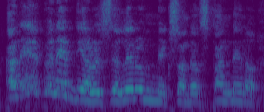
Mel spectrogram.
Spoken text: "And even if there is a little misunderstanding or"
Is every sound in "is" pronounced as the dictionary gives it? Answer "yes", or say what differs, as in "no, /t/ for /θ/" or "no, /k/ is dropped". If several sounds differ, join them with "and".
no, /s/ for /z/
